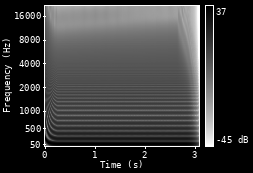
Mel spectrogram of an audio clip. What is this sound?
Instrument samples > Percussion
Garbber Kick3 D
Synthed with 3xOsc olny. Processed with Camel crusher, Fruity fast dist, Waveshaper.
Garbber, Hardstyle, Kick, Oldschool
